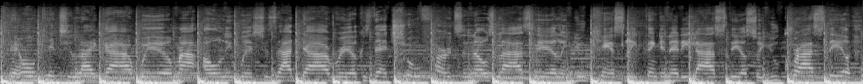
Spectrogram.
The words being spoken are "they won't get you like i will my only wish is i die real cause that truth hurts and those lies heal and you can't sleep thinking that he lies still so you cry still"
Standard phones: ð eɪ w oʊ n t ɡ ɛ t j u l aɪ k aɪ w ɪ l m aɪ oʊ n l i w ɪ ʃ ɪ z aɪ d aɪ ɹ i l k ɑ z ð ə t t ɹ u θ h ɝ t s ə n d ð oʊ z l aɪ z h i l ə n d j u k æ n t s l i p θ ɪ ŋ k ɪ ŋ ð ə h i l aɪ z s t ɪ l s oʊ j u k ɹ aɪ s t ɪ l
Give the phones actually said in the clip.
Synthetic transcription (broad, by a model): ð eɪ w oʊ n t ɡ ɛ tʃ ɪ l aɪ k aɪ w ɪ l m aɪ oʊ n l i w ɪ ʃ ɪ z aɪ d aɪ ɹ i l k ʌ z ð ə t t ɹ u f h ɝ t s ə n ð oʊ z l aɪ z h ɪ l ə n j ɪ k æ n t s l i p θ ɪ ŋ k ɪ ŋ ð ə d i l aɪ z s t ɪ l s oʊ j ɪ k ɹ aɪ s t ɪ l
